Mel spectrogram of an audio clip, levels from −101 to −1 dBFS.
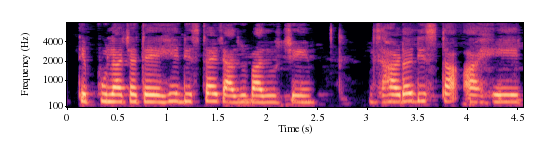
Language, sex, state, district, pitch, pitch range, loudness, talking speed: Marathi, female, Maharashtra, Dhule, 245 Hz, 235-260 Hz, -16 LUFS, 120 wpm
